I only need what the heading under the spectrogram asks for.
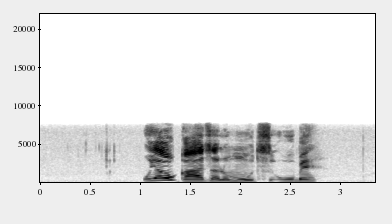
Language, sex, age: Swati, male, 18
